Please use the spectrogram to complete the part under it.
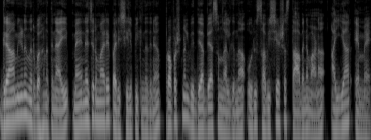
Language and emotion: Malayalam, neutral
